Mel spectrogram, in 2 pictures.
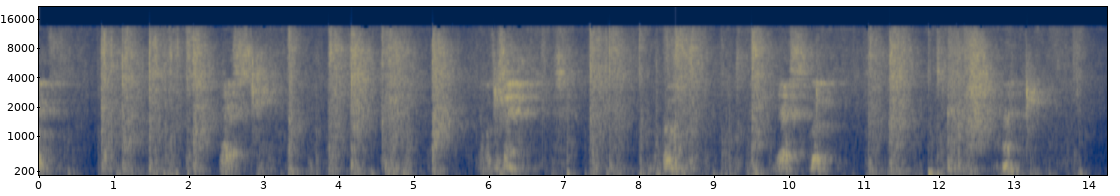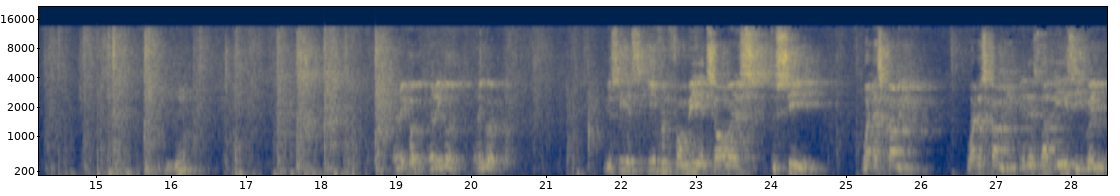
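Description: A man speaks calmly and clearly nearby.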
